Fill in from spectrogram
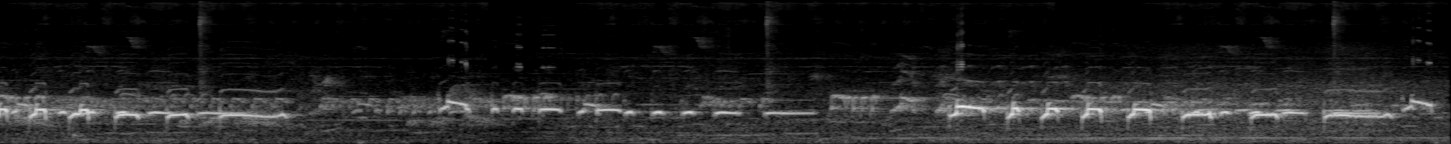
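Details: Zebra dove of the Bangkok type singing busily, played as a lure to prompt other doves to sing: overlapping soft mellow cooing notes, some rising and some flat, in rapid trilled runs, with a brief quieter pause midway.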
